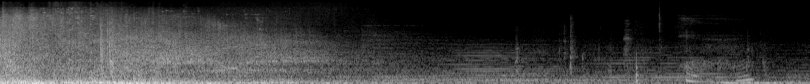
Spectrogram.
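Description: Incendio fire spells and magical combat in Hogwarts Legacy, a loud, dense burst of crackling blasts at the start that fades over a few seconds into quieter scattered spell pops and rumbling effects.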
